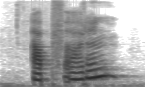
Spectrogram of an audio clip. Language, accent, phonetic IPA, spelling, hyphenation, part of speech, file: German, Austria, [ˈapfaːrən], abfahren, ab‧fah‧ren, verb, De-at-abfahren.ogg
- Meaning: 1. to depart, to leave 2. to carry off, to remove 3. to go for; to be crazy about, for; to be a fan of or infatuated with [with auf ‘someone/something’]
